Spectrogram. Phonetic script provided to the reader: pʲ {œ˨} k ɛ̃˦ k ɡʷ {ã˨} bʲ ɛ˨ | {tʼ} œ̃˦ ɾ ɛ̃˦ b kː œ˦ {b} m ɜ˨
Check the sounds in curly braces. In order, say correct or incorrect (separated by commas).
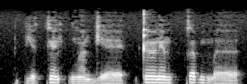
correct, correct, incorrect, correct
